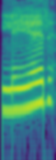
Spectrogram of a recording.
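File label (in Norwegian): "ler", Norwegian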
